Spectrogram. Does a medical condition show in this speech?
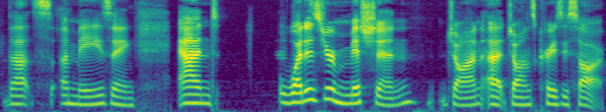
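No.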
